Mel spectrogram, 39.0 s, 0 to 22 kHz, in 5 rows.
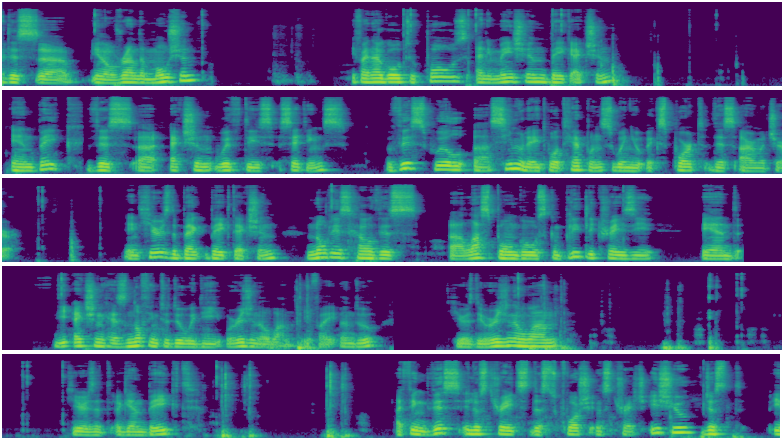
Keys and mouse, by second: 2.0-3.3 drag, 4.2-16.0 drag, 16.5-18.9 drag, 21.8-24.0 drag, 26.4 ctrl+z, 27.4 ctrl+z, 27.5-28.6 drag, 28.8 ctrl+shift+z, 29.2 ctrl+shift+z, 30.1 ctrl+shift+z, 30.5 space, 31.8-33.3 drag, 33.4 shift+space, 34.5 shift+space.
